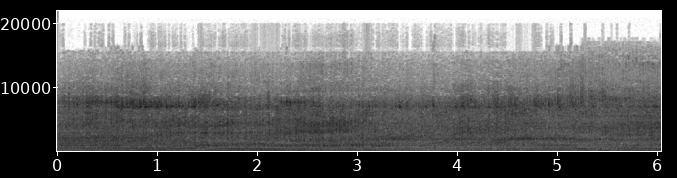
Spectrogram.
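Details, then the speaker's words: BC 2500 LE two-stroke trimmer, after the fix and with the idle turned down: a steady, even idle with no surging, and the head no longer spins. Idle is now correct. "About good. Idling, that's not spinning."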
